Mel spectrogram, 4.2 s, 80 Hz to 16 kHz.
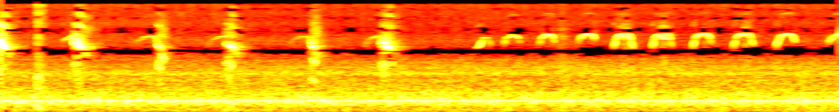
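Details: Newly hatched Black French Copper Marans chicks, under a day old, May 2011: a few sharp clicks and scattered peeps, then a rapid, even run of high peeps from about midway, with a low hum throughout.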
